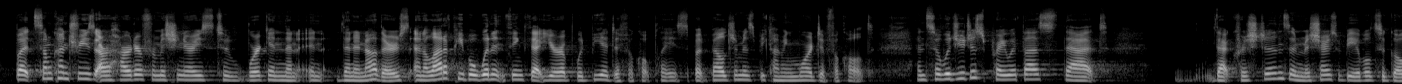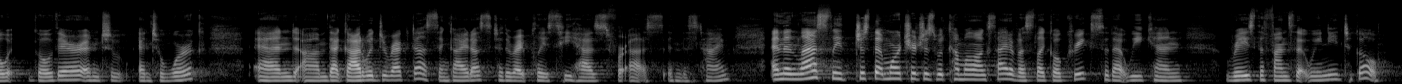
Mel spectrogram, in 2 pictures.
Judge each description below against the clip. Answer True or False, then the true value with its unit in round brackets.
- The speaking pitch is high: True (200 Hz)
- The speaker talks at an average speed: False (230 wpm)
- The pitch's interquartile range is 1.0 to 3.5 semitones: False (4.0 semitones)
